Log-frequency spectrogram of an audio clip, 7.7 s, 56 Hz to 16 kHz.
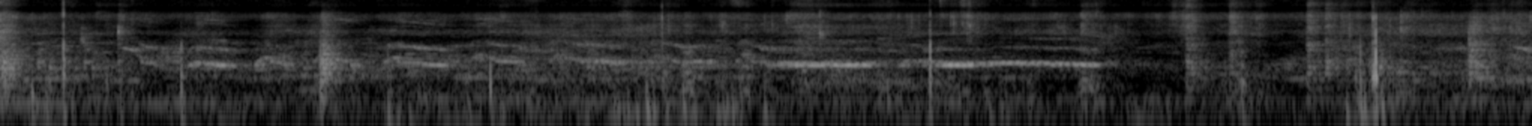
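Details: Pit Bull puppies, 24 days old, among them a male named Sansão, still unsteady on their feet; drawn-out high whining cries, one long steady whine near the middle, with scattered clicks and handling noise.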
